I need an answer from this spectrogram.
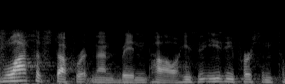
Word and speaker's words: Baden-Powell: So this is sort of shifting gears rather rapidly and talk about Robert Baden-Powell, it's the best way of pronouncing it, and the origins of the Boy Scouts.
